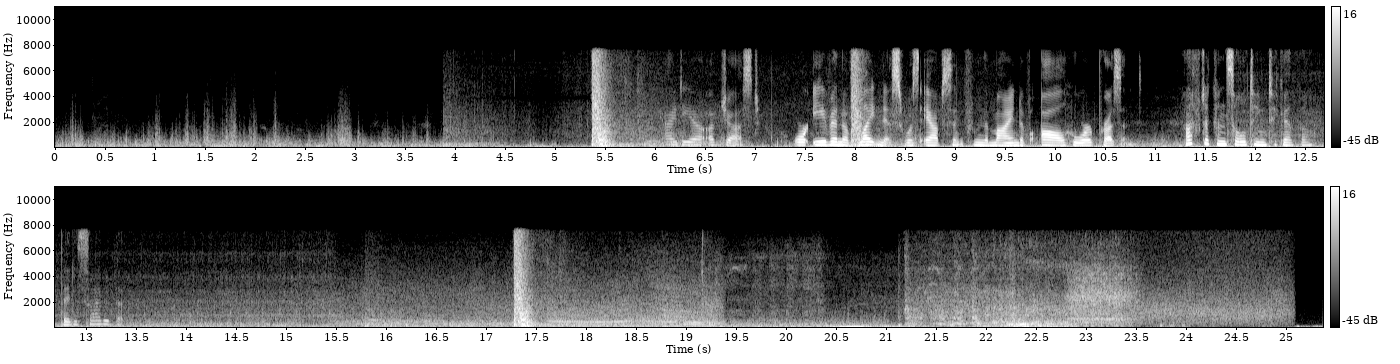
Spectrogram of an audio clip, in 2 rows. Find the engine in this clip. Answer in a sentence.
You can hear the engine from 7.7 to 23.6 s.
